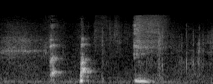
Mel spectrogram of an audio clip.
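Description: Three abrupt, hiccup-like throat noises in quick succession, acted in a film scene: a simple vocal tic of Tourette syndrome.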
